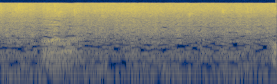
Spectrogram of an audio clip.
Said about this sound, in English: So I wash my salad again. I mean, for the last time now, yeah?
